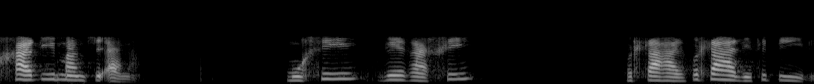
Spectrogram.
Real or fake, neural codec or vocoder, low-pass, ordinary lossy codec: fake; vocoder, 22.05 kHz, 80 mel bands, Vocos; 3.6 kHz; Opus, 32 kbps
